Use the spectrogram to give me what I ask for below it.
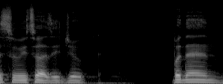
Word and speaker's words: So080: So So as far as pronunciation goes, Soweto is calm, so 080 is calm.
